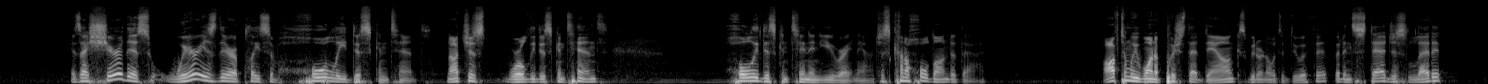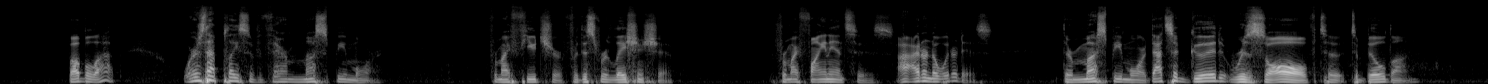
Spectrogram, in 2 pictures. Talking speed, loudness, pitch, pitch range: 175 wpm, -26 LUFS, 120 Hz, 105-135 Hz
